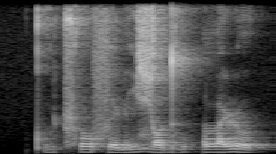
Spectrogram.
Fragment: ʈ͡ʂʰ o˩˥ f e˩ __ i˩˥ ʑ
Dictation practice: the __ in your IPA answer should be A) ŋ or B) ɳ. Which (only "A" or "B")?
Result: B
